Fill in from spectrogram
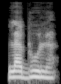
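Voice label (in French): "la boule", French; navidad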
